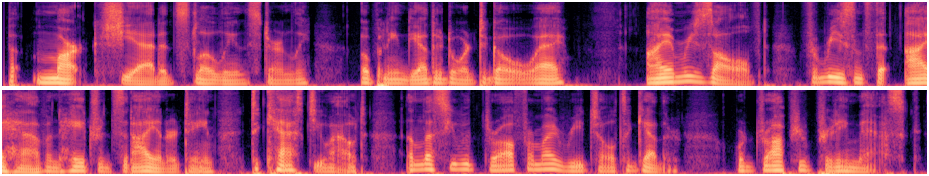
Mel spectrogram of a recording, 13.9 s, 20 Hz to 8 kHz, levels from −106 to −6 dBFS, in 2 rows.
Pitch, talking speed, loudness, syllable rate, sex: 100 Hz, 185 wpm, -24 LUFS, 5.5 syllables/s, male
